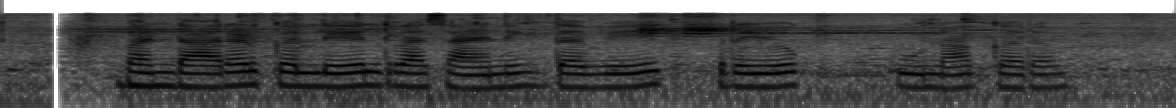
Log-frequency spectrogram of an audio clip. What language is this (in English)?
Maithili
